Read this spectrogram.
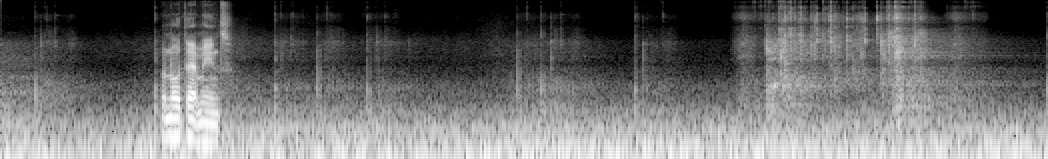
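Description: Soft footsteps creep slowly over a gritty floor.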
